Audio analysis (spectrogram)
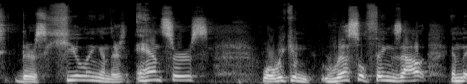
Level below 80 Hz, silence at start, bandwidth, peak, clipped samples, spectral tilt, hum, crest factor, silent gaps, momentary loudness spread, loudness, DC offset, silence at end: -56 dBFS; 0 s; 19 kHz; -4 dBFS; under 0.1%; -4.5 dB/octave; none; 14 dB; none; 6 LU; -17 LUFS; under 0.1%; 0 s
